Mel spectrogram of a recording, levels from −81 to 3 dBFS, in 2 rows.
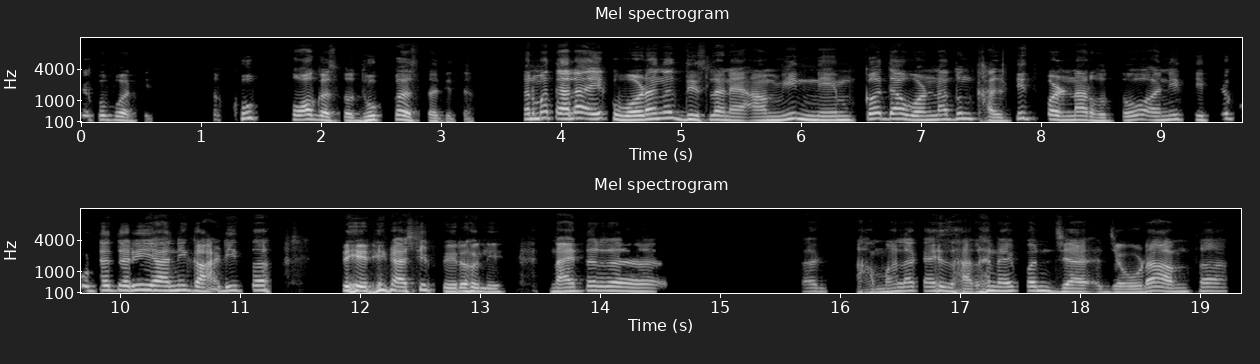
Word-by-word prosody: ते 180 - -8
खूप 180 -2 -4
वरती. 130 -8 -3
तर - - -29
खूप 245 +2 -3 0.3
फॉग 190 -1 +2
असतो, 145 -1 -1
धुकं 180 +3 +2
असतं 135 -4 -3
तिथं. 110 -1 -15 0.5
तर 215 - +3
मग 250 +3 +2
त्याला 230 +2 +6
एक 220 0 +2
वळणचं 205 +7 +4
दिसलं 185 -1 +1
नाही. 155 -2 -1
आम्ही 155 +7 0
नेमकं 170 +4 +1
त्या 225 -1 +2
वळणातून 195 +5 -1
खालतीचं 145 - -4
पडणार 175 -3 +1
होतो 155 +8 -5
आणि 175 +4 -2
तिथे 175 +6 -8
कुठेतरी 200 +3 +1
याने 200 +1 +3
गाडीच 175 +3 +1
स्टीअरींग 195 -1 +2
अशी 170 +6 0
फिरवली. 150 -2 +1 0.5
नाहीतर 170 +4 +1
अ 170 - +1 1.4
अ, 150 +1 -10 0.4
आम्हाला 140 +8 -5
काही 180 0 -3
झालं 135 +2 -2
नाही. 175 0 0
पण 185 -1 0
ज्या 140 0 0 0.2
जेवढा 130 +6 -2
आमचा 165 +3 -5
175 Hz, 135 wpm, -20 LUFS, 155-195 Hz, 1.4 s, त्याला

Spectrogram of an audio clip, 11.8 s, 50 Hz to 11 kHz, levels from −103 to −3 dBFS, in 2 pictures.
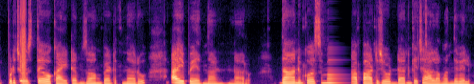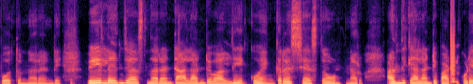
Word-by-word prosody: ఇప్పుడు 260 +1 -2
చూస్తే 255 0 +2
ఒక 225 - -11
ఐటెమ్ 200 +2 -4
సాంగ్ 215 -1 0
పెడతన్నారు, 210 +2 -3 0.4
అయిపోయిందంటన్నారు. 195 -6 0 0.4
దాని 245 +1 +6
కోసం 250 +1 +1 0.4
ఆ - - +3
పాట 235 -1 +5
చూడడానికే 230 +1 -1
చాలా 210 -4 +2
మంది 200 +1 -2
వెళ్ళిపోతున్నారండి. 180 -3 -5 0.4
వీళ్ళేం 265 0 +4
జేస్తన్నారంటే, 225 -1 -1
అలాంటి 225 +4 -2
వాళ్ళని 205 +6 0
ఎక్కువ 235 +1 -1
ఎంకరేజ్ 205 +5 -1
చేస్తూ 210 0 -2
ఉంటున్నారు. 190 -1 -7 0.4
అందుకే 265 +3 +1
అలాంటి 220 +1 -1
పాటలు 210 0 0
కూడా 250 +1 +2
215 Hz, 135 wpm, -22 LUFS, 200-240 Hz, 0.4 s, దాని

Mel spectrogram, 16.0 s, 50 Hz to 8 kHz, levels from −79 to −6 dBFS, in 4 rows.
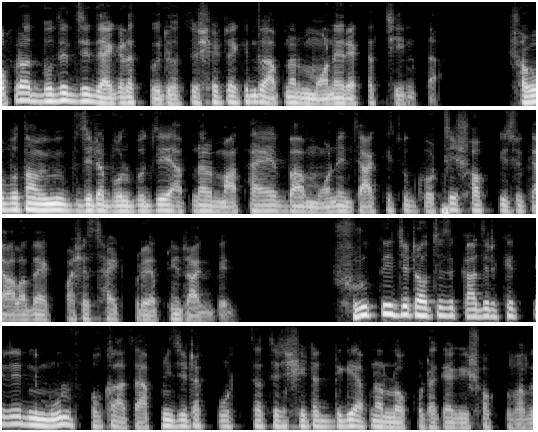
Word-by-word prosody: অপরাধবোধের 150 -1 +4
যে 145 - +5
জায়গাটা 110 +2 +3
তৈরি 95 -1 -2
হচ্ছে, 95 +6 -5
সেটা 125 +1 -1
কিন্তু 130 0 +2
আপনার 115 +3 0
মনের 95 +2 +2
একটা - - -9
চিন্তা। - - -10 0.6
সর্বপ্রথম 130 +2 +5
আমি 125 - +9 0.3
যেটা 120 0 +4
বলব 110 0 +2
যে 120 - +4
আপনার 115 +1 -2
মাথায় 110 +4 -2
বা 100 - +1
মনে 95 +4 -2
যা 95 - 0
কিছু 115 +1 -11
ঘটছে 100 +6 -3
সবকিছুকে 115 -2 -5
আলাদা 95 +1 -4
একপাশে - - -9
সাইড - - -8
করে - - -5
আপনি - - -9
রাখবেন। 80 -2 -8 0.8
শুরুতেই 185 +6 +4
যেটা 195 -2 +5
হচ্ছে 175 +1 +1
যে - - 0
কাজের 155 0 +1
ক্ষেত্রে 165 0 -3 0.3
মূল 145 +5 +4
ফোকাস 115 -2 -6
আপনি 130 +5 -4
যেটা 125 +1 -1
করতে 120 0 -7
চাচ্ছেন 120 -1 -3
সেটার 120 -1 -2
দিকে 125 +2 +2
আপনার 115 0 -1
লক্ষ্যটাকে 100 +1 -6
আগে 100 0 -4
শক্তভাবে 90 -1 -9
115 Hz, 180 wpm, -20 LUFS, 105-135 Hz, 0.8 s, আমি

